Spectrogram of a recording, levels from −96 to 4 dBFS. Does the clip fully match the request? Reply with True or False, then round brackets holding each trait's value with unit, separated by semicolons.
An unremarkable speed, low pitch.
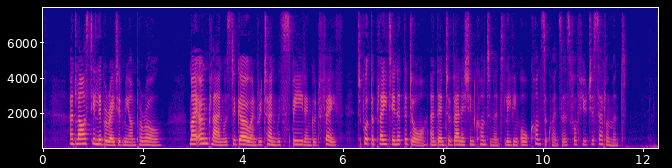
False (195 wpm; 200 Hz)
